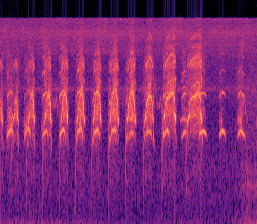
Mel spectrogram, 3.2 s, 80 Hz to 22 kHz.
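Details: Osprey at a nest-cam site in Charlo, Montana, 26 July 2018 around 5 pm, where a pair nests near a Great Horned Owl family: a rapid run of about sixteen sharp, high, piping chirps, roughly five per second, softening toward the end.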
